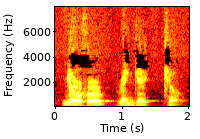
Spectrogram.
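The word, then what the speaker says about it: 妙法蓮華経: Sutra in Chinese characters, actually pronounced with Japanese phonetics. As you know, the Japanese language uses Chinese characters. The pronunciation of those characters in Japanese is Myoho Renge Kyo.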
